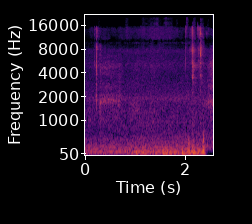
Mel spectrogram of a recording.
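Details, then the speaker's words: House ceiling fan, mounted high, running. Steady low whir with a soft rush of air and no knocking or wobble: it runs smoothly. The owner says he usually runs it on low to keep air moving. "and usually when I have company over and whatnot just to keep the air moving around I have this thing on low uh doesn't produce that much of air flow doing so but that definitely helps"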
